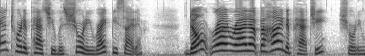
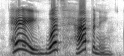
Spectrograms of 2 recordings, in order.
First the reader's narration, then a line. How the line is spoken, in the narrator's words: Chris shouted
